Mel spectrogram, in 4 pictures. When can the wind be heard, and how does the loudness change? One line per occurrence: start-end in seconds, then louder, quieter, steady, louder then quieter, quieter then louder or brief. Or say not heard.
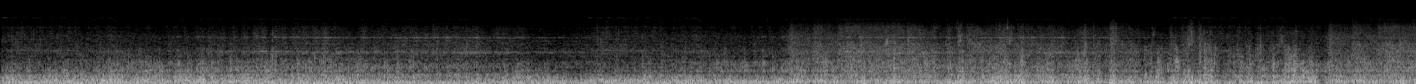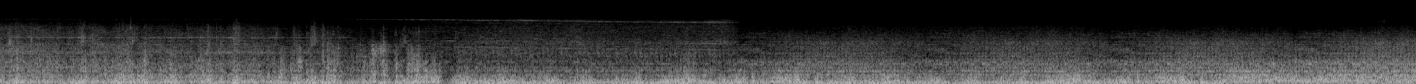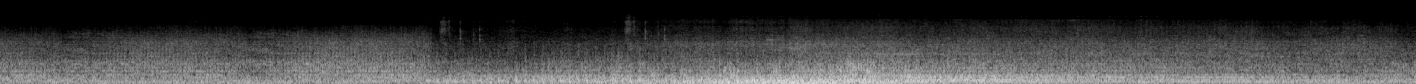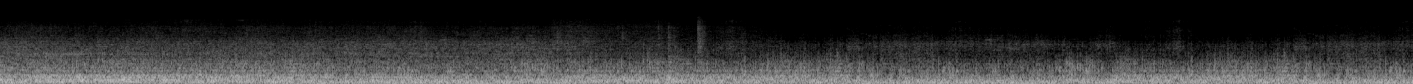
0.0-56.5 louder then quieter.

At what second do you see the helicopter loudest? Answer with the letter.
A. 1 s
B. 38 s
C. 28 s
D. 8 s
B.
